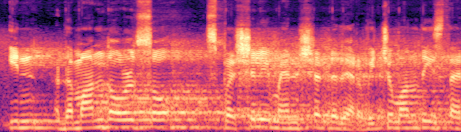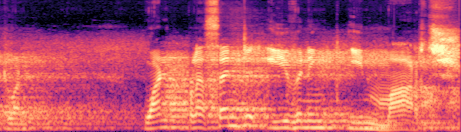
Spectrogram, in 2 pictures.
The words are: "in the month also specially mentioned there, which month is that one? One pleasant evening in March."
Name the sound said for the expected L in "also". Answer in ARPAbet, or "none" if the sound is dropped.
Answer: L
